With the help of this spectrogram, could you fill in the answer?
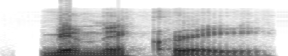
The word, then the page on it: mimicry: American English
